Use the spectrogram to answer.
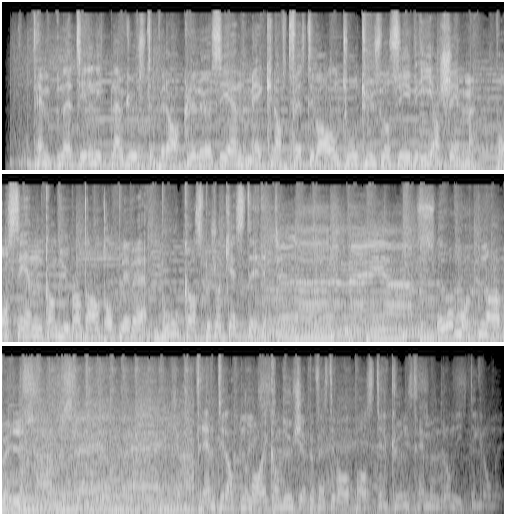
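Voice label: Norwegian commercial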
